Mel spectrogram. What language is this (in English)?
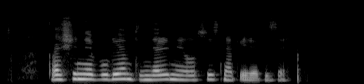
Georgian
